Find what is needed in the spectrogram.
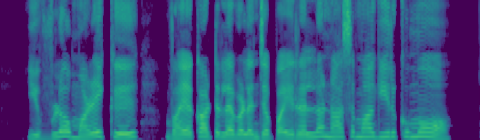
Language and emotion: Tamil, fearful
